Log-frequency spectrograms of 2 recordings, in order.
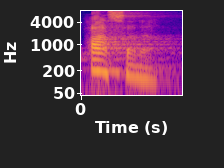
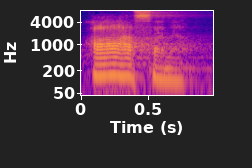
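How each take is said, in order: First: The first vowel is short but stressed. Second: The first vowel is held twice as long. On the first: "como si tuviera un tilde o un acento en la primera A" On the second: "esa A va a durar el doble"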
